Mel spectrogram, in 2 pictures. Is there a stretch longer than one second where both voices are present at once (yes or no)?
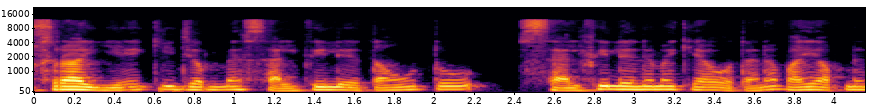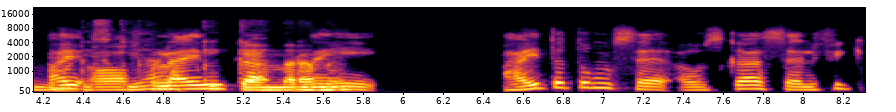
yes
